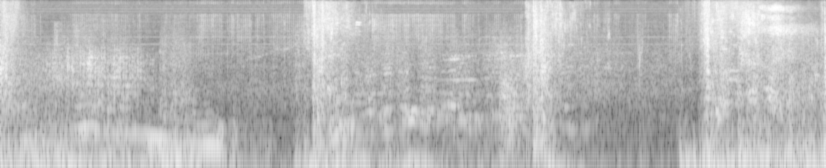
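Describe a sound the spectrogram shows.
Arrows whoosh as a bow fires.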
